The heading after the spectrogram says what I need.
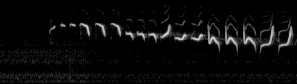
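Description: Willow Warbler song: a quick, sweet cascade of about twenty soft notes that slides down from high and ends in fuller, slurred phrases.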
